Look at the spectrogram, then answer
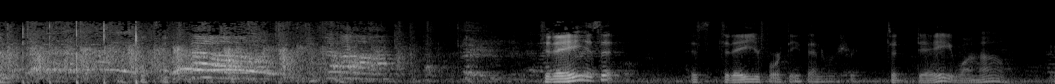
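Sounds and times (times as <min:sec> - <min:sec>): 
audience applause: 0:00.0 - 0:04.3
laughter: 0:01.3 - 0:05.4
speech: 0:05.4 - 0:06.3, 0:06.9 - 0:10.2.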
